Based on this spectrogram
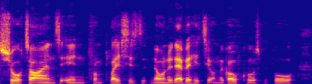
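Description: A man speaks at a moderate pace with an English accent. His pitch sits in the middle range. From England. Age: 30s. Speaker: golf equipment reviewer. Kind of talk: casual sports chat.

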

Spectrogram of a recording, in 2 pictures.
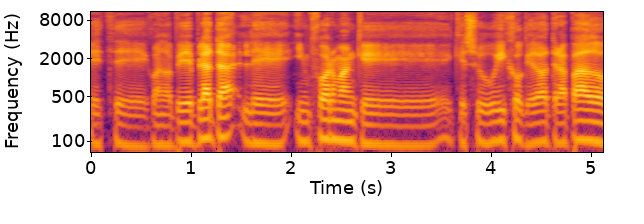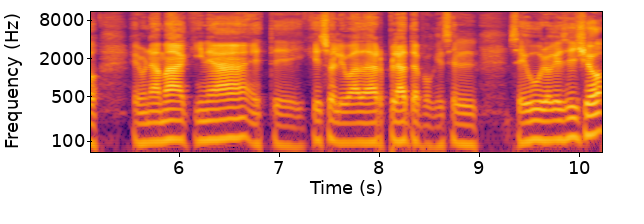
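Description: A man with a normal speaking voice, a fairly low pitch and a fairly slow pace, on a very clean recording with a silent background. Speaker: radio host. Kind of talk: radio interview. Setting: radio studio.

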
